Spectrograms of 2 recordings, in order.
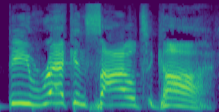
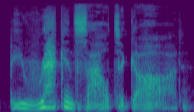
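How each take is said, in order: First: "Be reconciled to God" pleaded out loud, with weight on "Be"; urgent appeal. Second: "Be reconciled to God" said much softer and lower, almost confiding; hushed appeal. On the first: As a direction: press the plea with "Be" leaned on. Proclaiming the appeal. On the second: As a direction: drop to an intimate hush on "Be reconciled to God". Hushed repeat of the solution. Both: Acted.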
